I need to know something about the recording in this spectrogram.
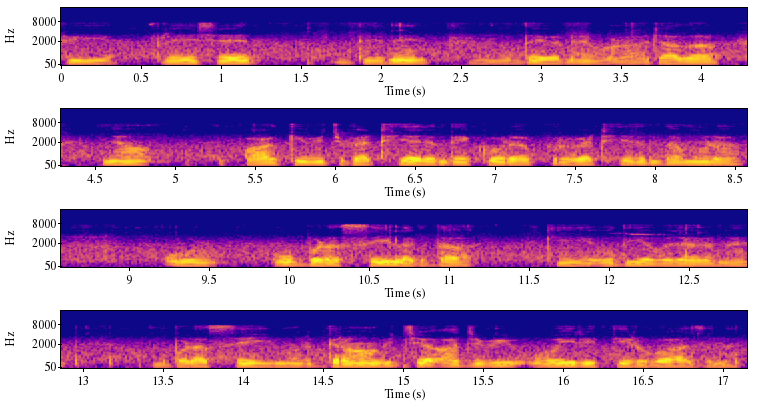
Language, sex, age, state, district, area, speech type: Dogri, male, 18-30, Jammu and Kashmir, Reasi, rural, spontaneous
